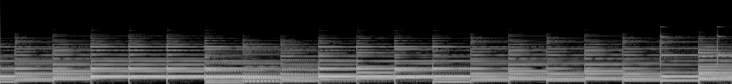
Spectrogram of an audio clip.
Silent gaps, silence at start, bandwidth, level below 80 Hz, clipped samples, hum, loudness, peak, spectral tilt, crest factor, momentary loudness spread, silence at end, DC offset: none; 0 s; 6.2 kHz; -54 dBFS; under 0.1%; none; -22 LUFS; -6 dBFS; -8.5 dB/octave; 14 dB; 4 LU; 0 s; under 0.1%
